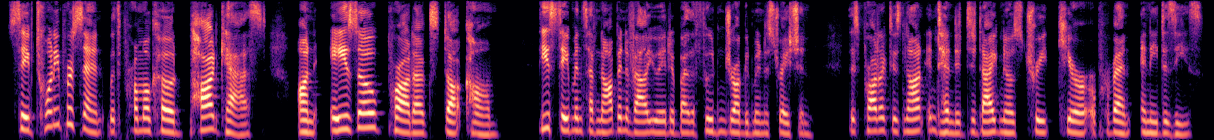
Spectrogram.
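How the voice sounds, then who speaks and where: A woman's voice: medium pitch, dry recording, studio quality. Woman reading a scripted ad. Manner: even, promotional read. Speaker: ad reader. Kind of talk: scripted ad read.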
